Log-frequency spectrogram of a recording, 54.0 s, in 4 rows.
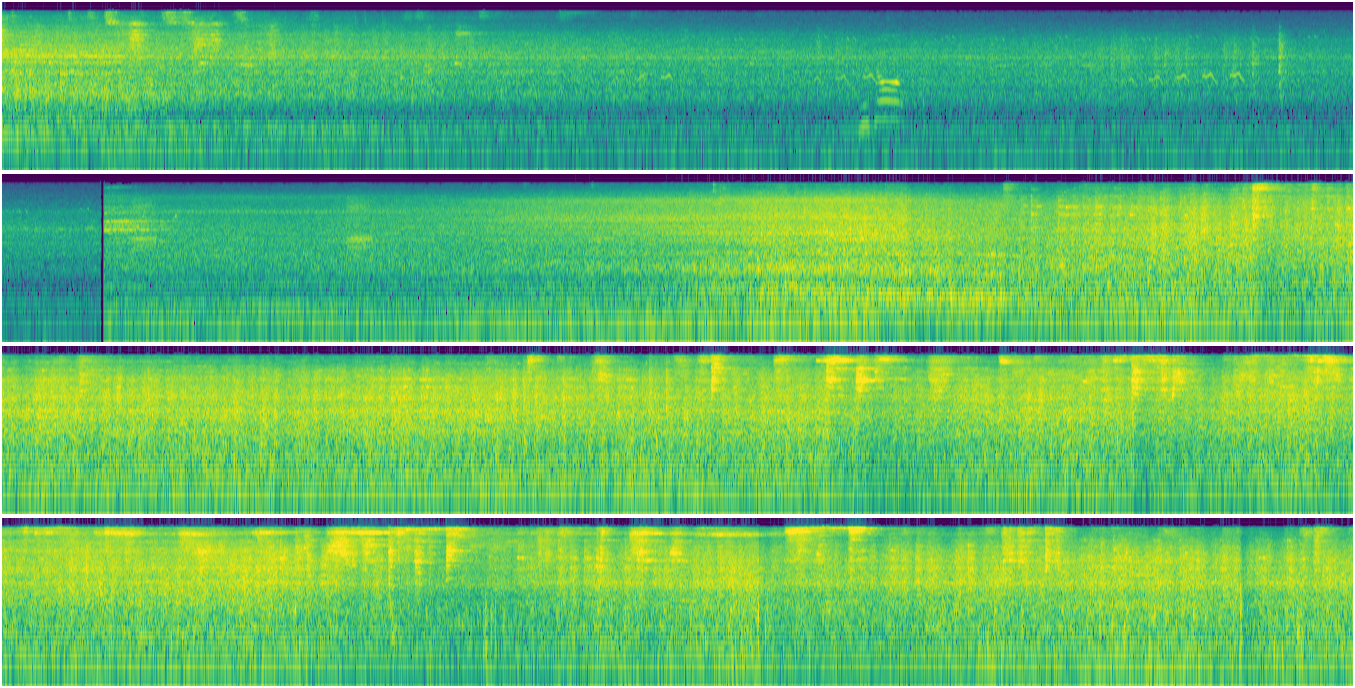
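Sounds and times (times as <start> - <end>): freight train passing: 0.0 - 54.0
wagon wheels clattering over rails: 22.1 - 54.0.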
